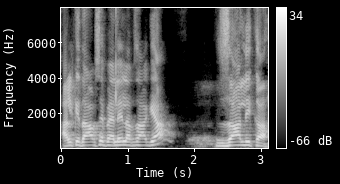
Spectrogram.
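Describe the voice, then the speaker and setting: A man's voice: sits high, little pitch movement, a little slow, fairly bright tone. A male Quran grammar teacher with an Urdu accent, giving a classroom lecture and quizzing his students back and forth. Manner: quizzing, call-and-response, coaxing students.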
